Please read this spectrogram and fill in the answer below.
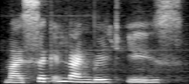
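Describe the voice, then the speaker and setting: A woman's voice: a little high, takes it slowly, creaky, a little mellow, slightly rough. A woman from India with an Indian accent, whose first language is Konkani, chatting casually through a coloring book flip-through with frequent laughs. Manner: chatty, laughs often, self-deprecating asides.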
